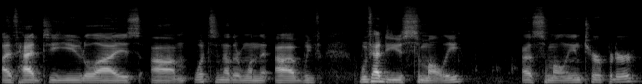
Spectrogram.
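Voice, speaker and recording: A man's voice: low-pitched, fairly even intonation, brisk, a bit bright. An American man in his thirties hosting a solo talk, reflective and hesitant, asking rhetorical questions. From United States. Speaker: podcast host. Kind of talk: solo monologue.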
